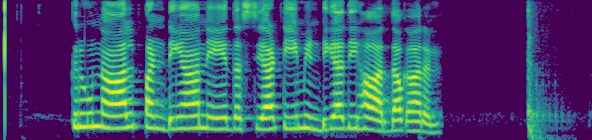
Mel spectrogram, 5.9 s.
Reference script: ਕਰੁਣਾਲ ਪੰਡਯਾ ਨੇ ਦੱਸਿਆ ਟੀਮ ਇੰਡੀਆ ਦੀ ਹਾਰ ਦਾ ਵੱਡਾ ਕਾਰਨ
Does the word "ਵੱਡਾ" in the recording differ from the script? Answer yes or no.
yes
